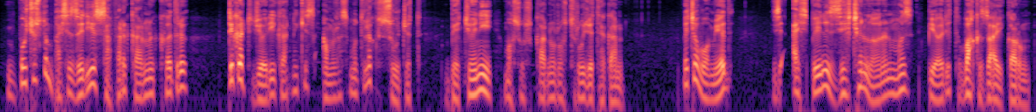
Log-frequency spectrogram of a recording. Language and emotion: Kashmiri, fearful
